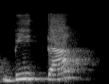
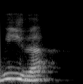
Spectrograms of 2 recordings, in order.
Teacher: Fíjense que estamos hablando de un fenómeno de sonorización de oclusivas intervocálicas. La T de vita es sorda y se sonoriza por la presencia de las dos vocales.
